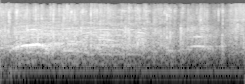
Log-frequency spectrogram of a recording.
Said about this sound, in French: applaudissez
